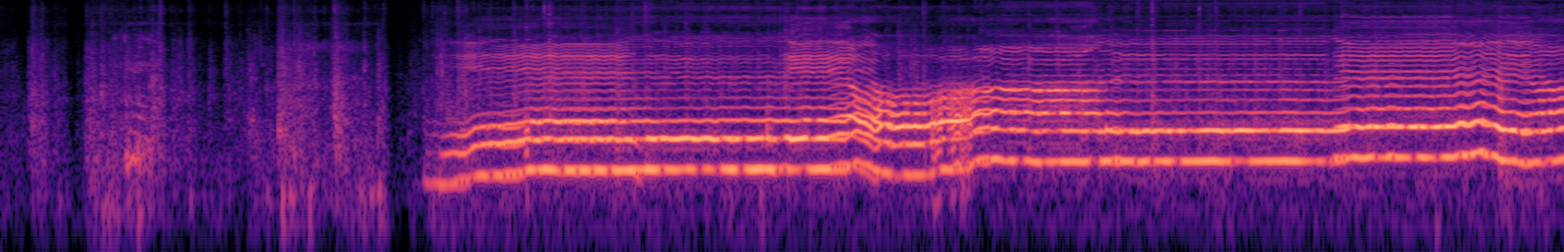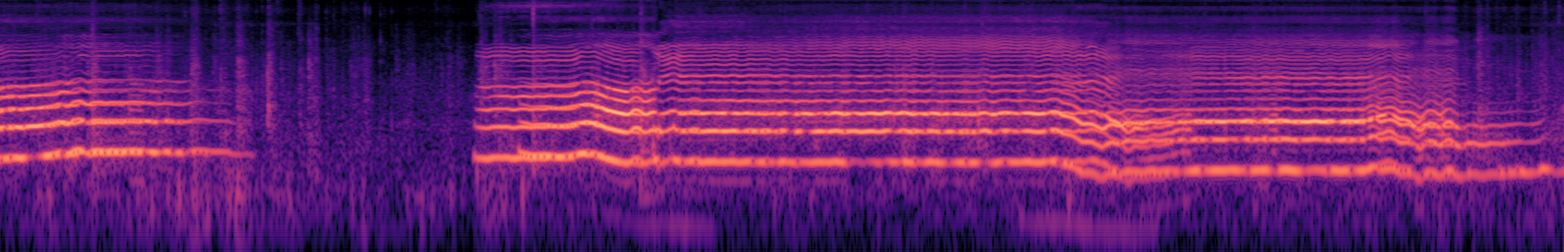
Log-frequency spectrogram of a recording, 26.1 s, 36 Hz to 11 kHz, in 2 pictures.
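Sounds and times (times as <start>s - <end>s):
solo voice singing folk song: 3.5s - 15.2s, 17.0s - 26.0s.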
